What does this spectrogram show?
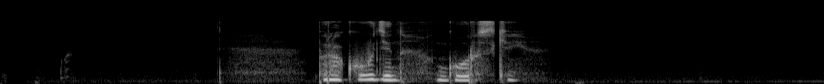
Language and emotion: Russian, sad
